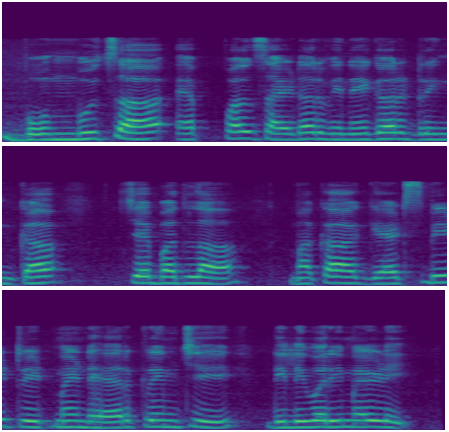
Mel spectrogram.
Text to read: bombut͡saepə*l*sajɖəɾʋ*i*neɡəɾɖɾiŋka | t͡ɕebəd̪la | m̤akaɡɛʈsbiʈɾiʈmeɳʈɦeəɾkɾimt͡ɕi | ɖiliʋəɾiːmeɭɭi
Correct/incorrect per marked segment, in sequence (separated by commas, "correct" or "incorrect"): correct, correct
